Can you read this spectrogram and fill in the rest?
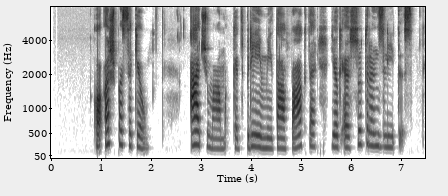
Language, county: Lithuanian, Vilnius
